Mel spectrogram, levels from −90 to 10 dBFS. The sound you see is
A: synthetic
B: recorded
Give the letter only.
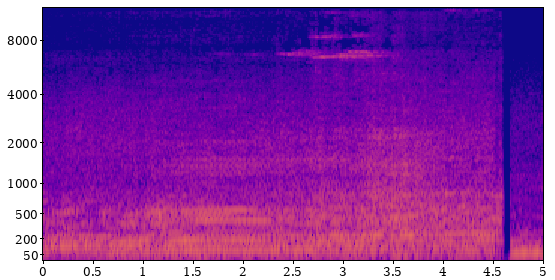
B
